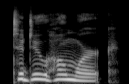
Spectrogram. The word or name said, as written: to do homework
